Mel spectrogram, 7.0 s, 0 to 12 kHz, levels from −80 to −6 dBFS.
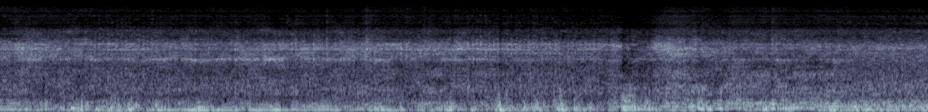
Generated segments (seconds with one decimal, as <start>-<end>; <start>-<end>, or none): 0.0-0.7; 1.2-3.5; 4.5-6.4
